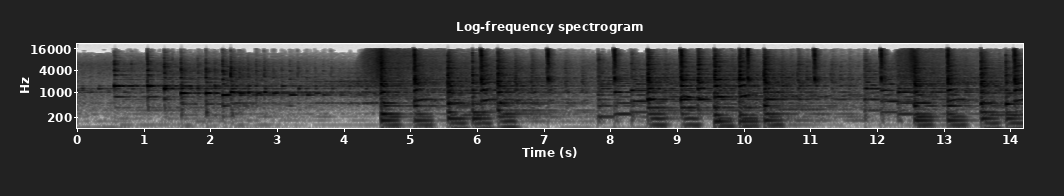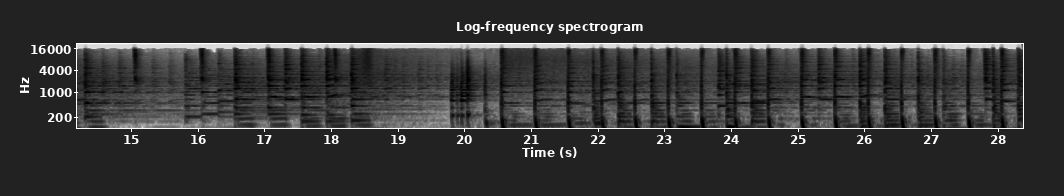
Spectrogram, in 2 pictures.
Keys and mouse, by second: 2.4-3.5 drag, 3.5 s, 7.2 shift+middle click, 9.2 s, 10.8 click, 11.3-12.7 shift+middle drag, 14.5 shift+middle click, 15.6 n, 16.5 shift+middle click, 17.0 Tab, 17.8 Tab, 18.0 shift+middle click, 18.5 a, 18.9 ctrl+s, 19.5 shift+middle click, 21.9 shift+middle click, 22.6-24.3 shift+middle drag, 24.5-25.8 shift+middle drag, 25.9-27.1 shift+middle drag, 27.5 shift+middle click.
